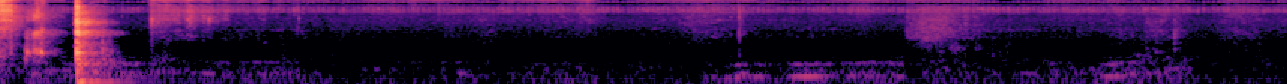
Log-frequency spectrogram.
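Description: Hands scrunch and rustle through damp hair.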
